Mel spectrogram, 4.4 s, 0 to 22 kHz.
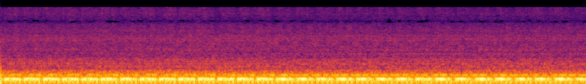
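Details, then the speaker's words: Corvette Z06 V8 cold idle after replacing valve springs and pushrods; steady rumble with faint quick regular valve tapping because stronger springs make valves smack louder; otherwise sounds healthy. "all right so it sounds pretty darn good the valves are a little bit loud but that's just because the springs are a lot stronger and it's making the valve smack onto the top of the head"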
